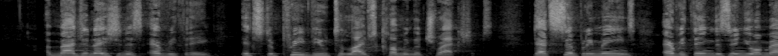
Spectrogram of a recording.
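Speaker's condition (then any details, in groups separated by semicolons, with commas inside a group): No condition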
